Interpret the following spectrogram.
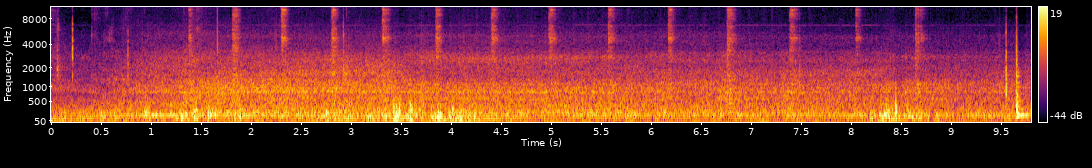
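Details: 2006 Nissan 350Z, rear driver-side wheel while driving: sharp chirping/creaking a few times a second over road noise; no play found at 12/6 and 3/9 but turned out to be the wheel bearing.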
